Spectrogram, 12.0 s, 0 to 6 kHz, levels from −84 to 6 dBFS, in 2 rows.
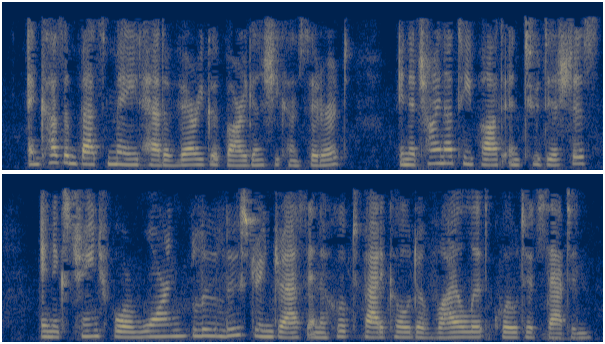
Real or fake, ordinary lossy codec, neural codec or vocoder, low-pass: real; MP3, 32 kbps; none; 5.4 kHz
